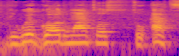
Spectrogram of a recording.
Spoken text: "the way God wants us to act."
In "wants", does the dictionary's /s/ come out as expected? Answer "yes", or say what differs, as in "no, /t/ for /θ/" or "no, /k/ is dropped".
no, /s/ is dropped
